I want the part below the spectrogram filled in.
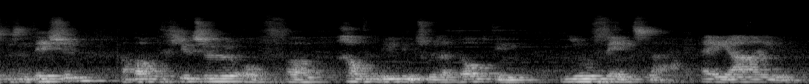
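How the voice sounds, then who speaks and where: A man with a Greek accent giving a relaxed, conversational conference keynote, dotted with "okay" and "uh". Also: medium pitch, slight background noise. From Greece. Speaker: keynote speaker. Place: conference hall. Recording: roomy, distant, dull hall recording.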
